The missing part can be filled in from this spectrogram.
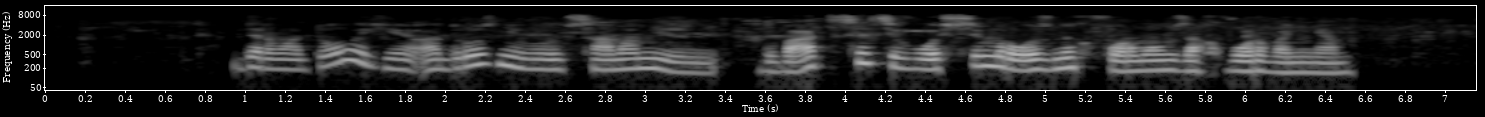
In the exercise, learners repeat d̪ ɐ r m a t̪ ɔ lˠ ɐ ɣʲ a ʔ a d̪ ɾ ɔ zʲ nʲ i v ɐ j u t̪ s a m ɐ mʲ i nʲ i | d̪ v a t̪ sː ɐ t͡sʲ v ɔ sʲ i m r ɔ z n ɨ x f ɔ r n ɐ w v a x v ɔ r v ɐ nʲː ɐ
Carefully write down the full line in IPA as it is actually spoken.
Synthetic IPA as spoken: d̪ ɐ r m a t̪ ɔ lˠ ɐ ɣʲ i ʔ a d̪ ɾ ɔ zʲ nʲ i v ɐ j u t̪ s a m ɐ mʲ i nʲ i | d̪ v a t̪ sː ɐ t͡sʲ v ɔ sʲ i m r ɔ z n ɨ x f ɔ r m ɐ w z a x v ɔ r v ɐ nʲː ɐ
